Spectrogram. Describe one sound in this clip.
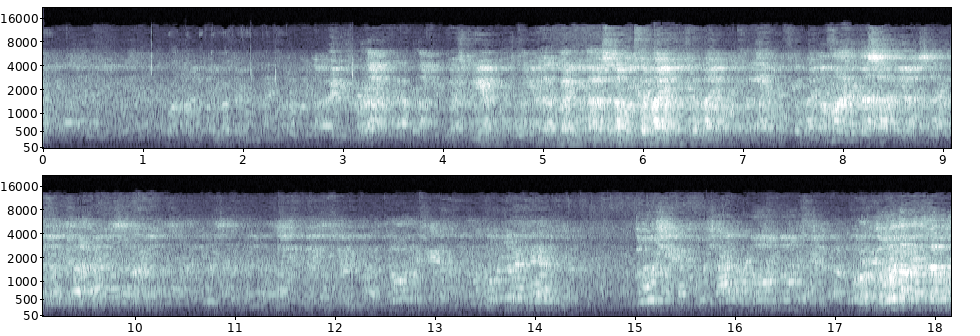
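A man recites loudly through a microphone, heard over loudspeakers in a reverberant hall.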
